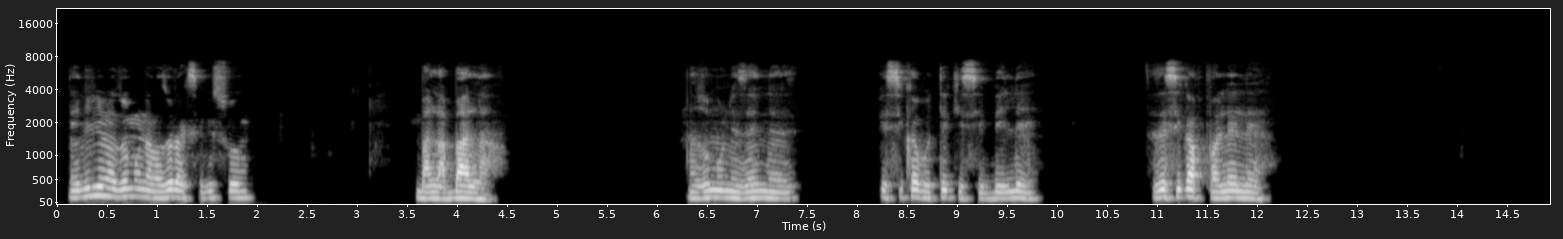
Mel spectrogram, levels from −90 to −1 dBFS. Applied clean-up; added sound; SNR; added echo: none; none; none; none.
